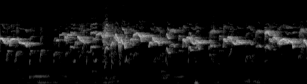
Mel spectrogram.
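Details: Vigorous Sooty-headed bulbul lure song: an unbroken, busy stream of warbling, chattering notes that rises and dips, with only a brief pause near the start.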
